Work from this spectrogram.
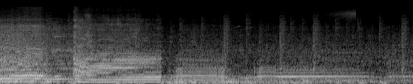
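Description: A BMW race car in Super Modified 3 at a hill climb corners hard, engine loud and revving with rising and falling harmonics, tires scrubbing as the back end slides through the turn.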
